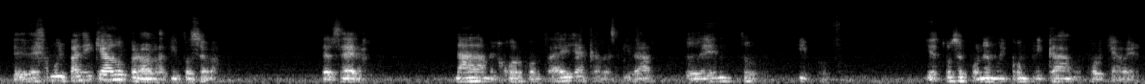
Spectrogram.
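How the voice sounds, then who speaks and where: A man, a psychologist, calmly explaining anxiety in a podcast conversation. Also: mid-range voice. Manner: calm, explanatory, retells patients' words. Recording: faint noise, distant from mic.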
